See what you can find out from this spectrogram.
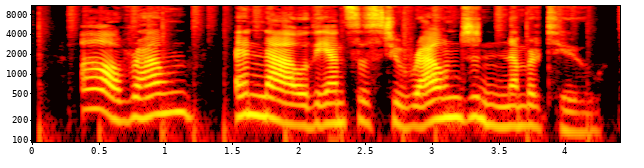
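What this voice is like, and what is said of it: Poor put-on English accent. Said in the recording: “I was going to do an English accent and I lost it again ... That's terrible.”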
